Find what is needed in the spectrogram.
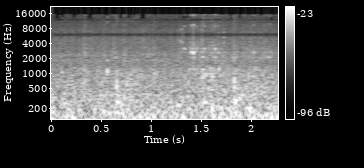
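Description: Kayak paddle strokes, the blades dipping and splashing in the water, over a steady low rumble. The splashing grows louder near the end.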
